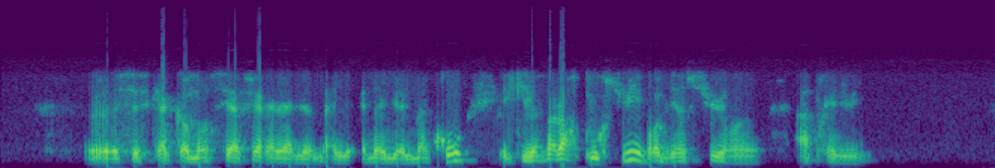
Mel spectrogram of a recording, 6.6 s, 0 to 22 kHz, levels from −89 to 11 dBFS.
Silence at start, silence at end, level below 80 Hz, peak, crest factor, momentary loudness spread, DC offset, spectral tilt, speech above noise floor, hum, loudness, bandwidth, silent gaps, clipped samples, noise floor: 0.55 s; 0.9 s; -56 dBFS; 0 dBFS; 16 dB; 9 LU; under 0.1%; -8.5 dB/octave; 46 dB; none; -16 LUFS; 5.8 kHz; none; under 0.1%; -61 dBFS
